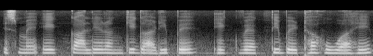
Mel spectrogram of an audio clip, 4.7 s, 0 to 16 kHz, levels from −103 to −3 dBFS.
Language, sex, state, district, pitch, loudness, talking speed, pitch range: Hindi, female, Madhya Pradesh, Bhopal, 215 Hz, -22 LUFS, 155 wpm, 210-225 Hz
